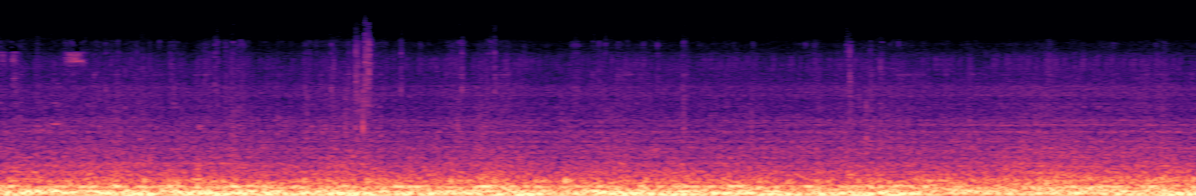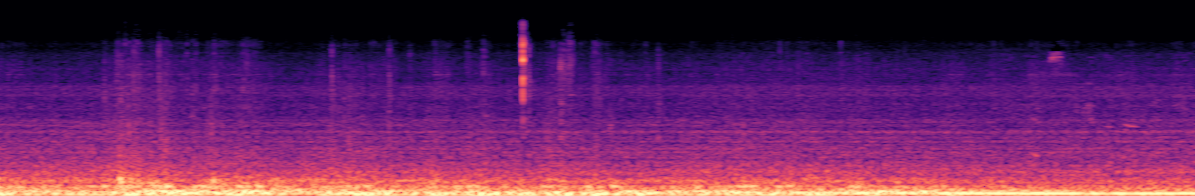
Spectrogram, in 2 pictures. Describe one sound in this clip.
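Tyres rumble over the road surface.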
